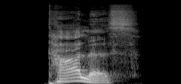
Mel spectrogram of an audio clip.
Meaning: genitive singular of Thal
- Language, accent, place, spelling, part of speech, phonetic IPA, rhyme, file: German, Germany, Berlin, Thales, noun, [ˈtaːləs], -aːləs, De-Thales.ogg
